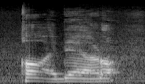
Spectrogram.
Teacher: القاف مفخمة، الدال مرققة، والراء مفخمة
